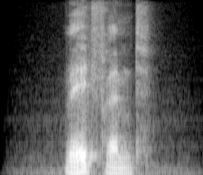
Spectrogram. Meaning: 1. naive, unworldly, unfamiliar with the reality, the challenges, and the opportunities of everyday life 2. sheltered, cloistered 3. absurd, otherworldly
- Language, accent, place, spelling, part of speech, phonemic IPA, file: German, Germany, Berlin, weltfremd, adjective, /ˈvɛltˌfʁɛmt/, De-weltfremd.ogg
